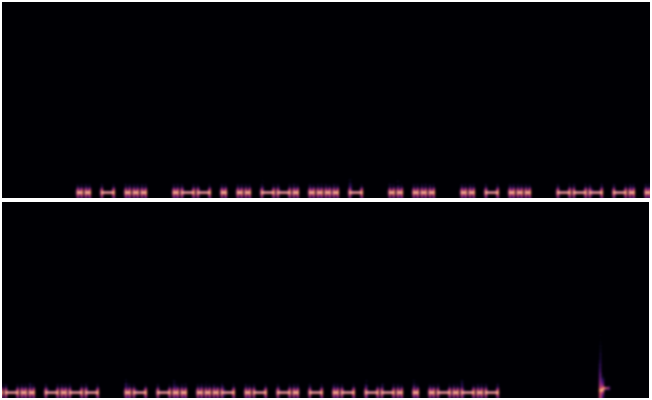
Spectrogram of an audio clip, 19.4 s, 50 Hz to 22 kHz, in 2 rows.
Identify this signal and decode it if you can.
Morse code, heard as a keyed tone, about 20 wpm, 700 Hz. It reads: ITS WEIGHT IS ITS ONLY ADVANTAGE.
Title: Sentences from Top 1000 Words - Review Part 6 - 20wpm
